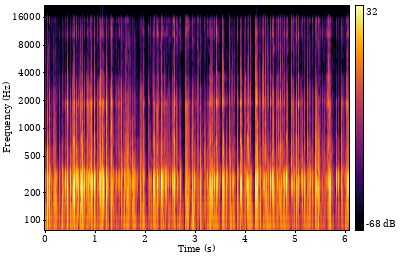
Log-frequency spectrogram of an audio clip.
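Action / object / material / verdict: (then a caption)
tap / textured glass cup / glass / none. Long nails rapidly tap the base and scratch the textured sides of a clear, hollow glass cup held over a microphone. A dense, fast stream of short, dry taps and scratchy rasps carries a hollow resonance around 250 Hz, with almost no ring after each hit.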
